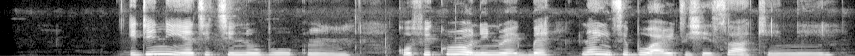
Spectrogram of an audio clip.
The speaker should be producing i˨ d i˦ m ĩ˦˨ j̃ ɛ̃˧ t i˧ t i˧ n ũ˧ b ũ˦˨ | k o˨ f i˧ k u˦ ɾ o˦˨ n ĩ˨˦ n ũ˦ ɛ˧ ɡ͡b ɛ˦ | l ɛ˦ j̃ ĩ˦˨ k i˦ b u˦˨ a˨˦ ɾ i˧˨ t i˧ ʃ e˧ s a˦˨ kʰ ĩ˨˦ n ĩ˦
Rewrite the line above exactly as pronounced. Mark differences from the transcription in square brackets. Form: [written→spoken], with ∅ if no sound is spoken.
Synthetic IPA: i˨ d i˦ [m→n] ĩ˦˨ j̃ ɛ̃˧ t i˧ t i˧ n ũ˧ b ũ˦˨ | k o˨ f i˧ k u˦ ɾ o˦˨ n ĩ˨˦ n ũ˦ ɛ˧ ɡ͡b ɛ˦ | l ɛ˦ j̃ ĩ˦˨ [k→t] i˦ b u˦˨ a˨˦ ɾ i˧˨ t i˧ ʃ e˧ s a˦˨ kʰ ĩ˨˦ n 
